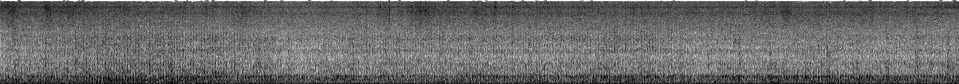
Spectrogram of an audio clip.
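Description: Tractor-driven Vishwakarma multicrop thresher running steadily while threshing sesame plants: a constant low engine hum with a broad rushing noise over it, unchanging throughout.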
